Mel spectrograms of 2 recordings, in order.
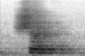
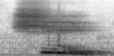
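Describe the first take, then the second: First: "Sheep" said as short "shep", higher; short E replacing EE in "Sheep"; shape-like vowel. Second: "Sheep" with long falling EE; long-vowel sheep. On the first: Teacher repeating the drill, "Sheep" as higher, short "shep". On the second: Teacher repeating the drill, "Sheep" with long EE. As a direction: hold the EE in "Sheep". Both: Shown as a demonstration. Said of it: "But here you have sheep".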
